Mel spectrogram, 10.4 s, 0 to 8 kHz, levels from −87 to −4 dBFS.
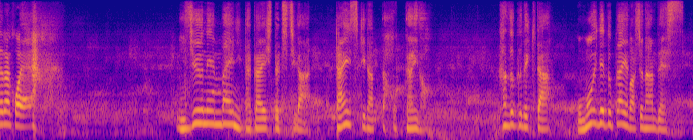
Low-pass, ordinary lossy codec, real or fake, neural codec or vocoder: none; none; fake; codec, 16 kHz, 0.8 kbps, ZipCodec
